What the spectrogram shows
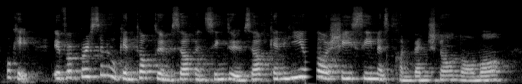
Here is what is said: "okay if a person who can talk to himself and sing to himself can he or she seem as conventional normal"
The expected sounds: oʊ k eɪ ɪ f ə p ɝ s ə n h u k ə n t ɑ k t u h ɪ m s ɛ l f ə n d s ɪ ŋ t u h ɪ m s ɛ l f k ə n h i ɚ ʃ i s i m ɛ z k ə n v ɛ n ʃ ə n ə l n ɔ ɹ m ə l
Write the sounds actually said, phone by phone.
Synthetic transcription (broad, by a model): oʊ k eɪ ɪ f ə p ɝ s ə n h u k ə n t ɑ k t u h ɪ m s ɛ l f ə n s ɪ ŋ t u h ɪ m s ɛ l f k ə n h i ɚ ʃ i s i m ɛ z k ə n v ɛ n ʃ ə n ə l n ɔ m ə l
